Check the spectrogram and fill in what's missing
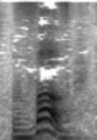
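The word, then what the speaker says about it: Vav (וו): And when you pronounce the word Vav, it's Vav, as if it were a Vav with a chametz under it and another Vav.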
